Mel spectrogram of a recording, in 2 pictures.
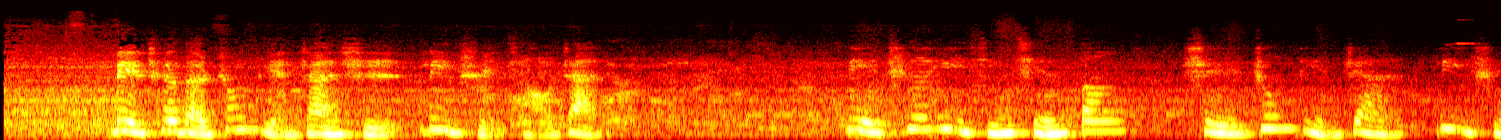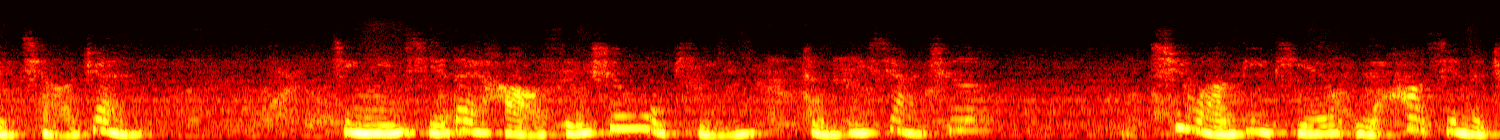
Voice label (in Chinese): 13号线 立水桥终点 预报到站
